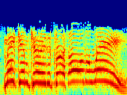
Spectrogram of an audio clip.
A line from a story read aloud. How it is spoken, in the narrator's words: An irate priest screamed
